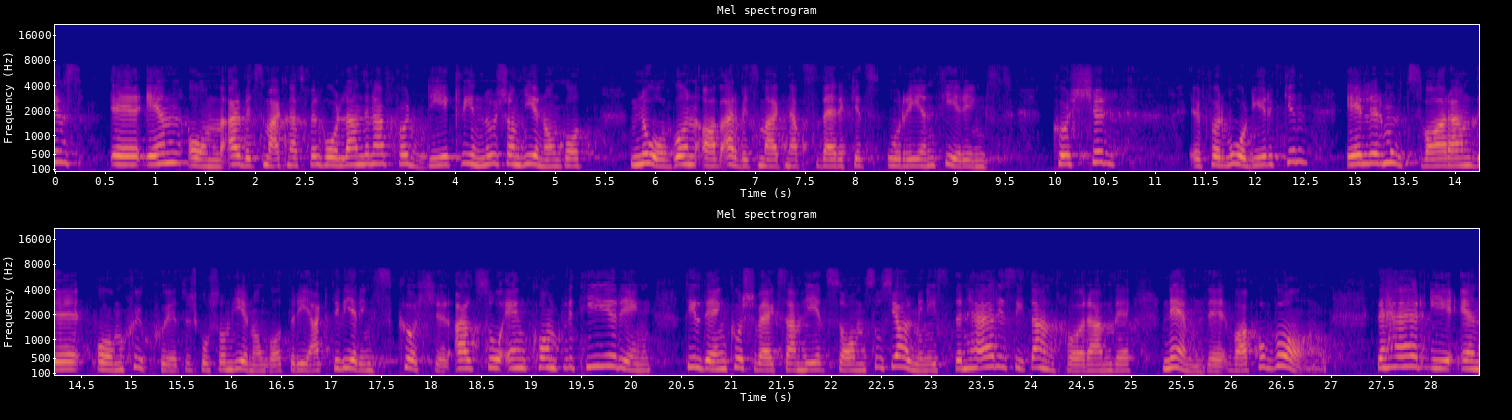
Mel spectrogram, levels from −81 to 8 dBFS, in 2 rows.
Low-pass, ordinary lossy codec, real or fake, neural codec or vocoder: 7.2 kHz; none; fake; codec, 16 kHz, 4.8 kbps, FACodec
